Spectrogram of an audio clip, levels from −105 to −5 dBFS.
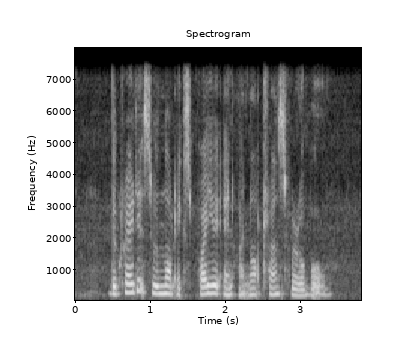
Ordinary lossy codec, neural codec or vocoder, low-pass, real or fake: none; vocoder, 22.05 kHz, 80 mel bands, HiFi-GAN; 7.2 kHz; fake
